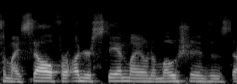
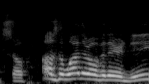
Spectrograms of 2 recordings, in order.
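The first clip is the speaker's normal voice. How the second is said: small talk; 7 semitones higher, 5 dB louder than usual. Retold or imitated. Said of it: "It's not like".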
